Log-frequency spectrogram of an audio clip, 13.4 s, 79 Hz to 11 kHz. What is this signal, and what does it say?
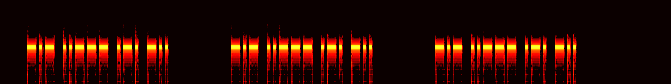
Morse code, heard as a keyed tone, about 20 wpm, 700 Hz. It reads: K2RD K2RD K2RD
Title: USA Call Signs - 4 Characters - Repeated 3x - 20wpm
